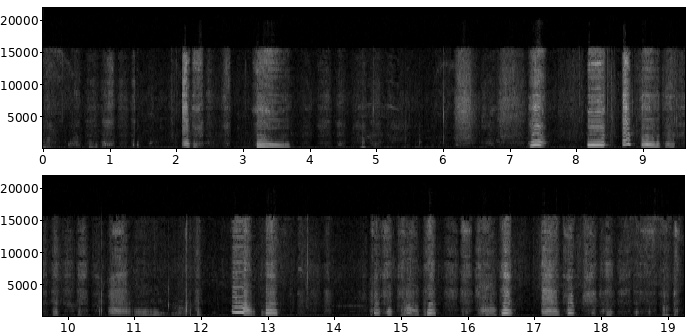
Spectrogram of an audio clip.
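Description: Short coos, squeaks and grunting sounds from a newborn in a quiet room, separated by pauses; ordinary newborn vocalizing.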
